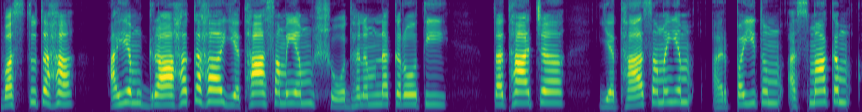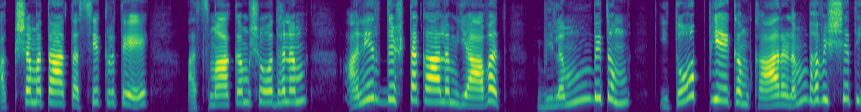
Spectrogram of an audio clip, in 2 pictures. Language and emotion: Sanskrit, disgusted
